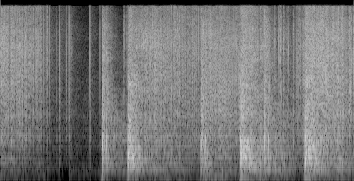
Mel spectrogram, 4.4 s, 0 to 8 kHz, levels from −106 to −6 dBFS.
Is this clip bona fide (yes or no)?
no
